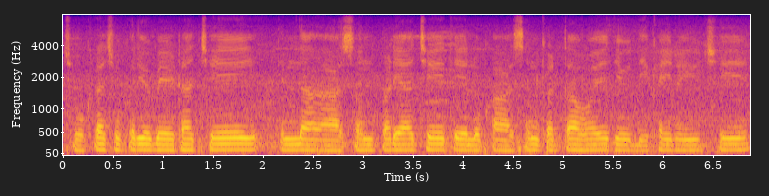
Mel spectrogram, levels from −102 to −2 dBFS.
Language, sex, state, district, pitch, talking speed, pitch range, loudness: Gujarati, male, Gujarat, Gandhinagar, 120 Hz, 150 wpm, 115-125 Hz, -15 LUFS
